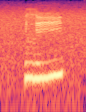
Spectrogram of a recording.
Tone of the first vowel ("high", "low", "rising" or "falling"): rising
